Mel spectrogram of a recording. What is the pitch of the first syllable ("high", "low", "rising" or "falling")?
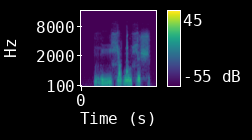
rising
